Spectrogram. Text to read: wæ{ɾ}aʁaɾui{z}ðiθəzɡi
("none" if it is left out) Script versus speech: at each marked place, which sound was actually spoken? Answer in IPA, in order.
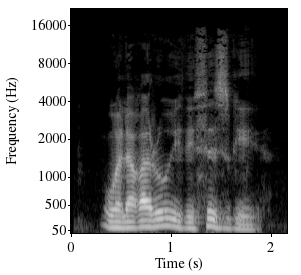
l, none

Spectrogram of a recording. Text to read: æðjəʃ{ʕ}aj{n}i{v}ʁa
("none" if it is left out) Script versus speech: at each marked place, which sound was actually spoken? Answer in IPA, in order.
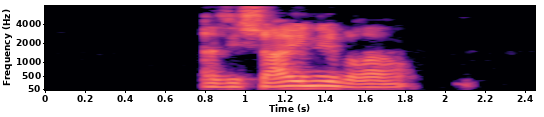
ʕ, n, v

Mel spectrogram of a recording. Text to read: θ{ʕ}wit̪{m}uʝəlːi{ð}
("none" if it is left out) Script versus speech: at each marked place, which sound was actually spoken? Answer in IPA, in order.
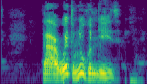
ʕ, n, ð

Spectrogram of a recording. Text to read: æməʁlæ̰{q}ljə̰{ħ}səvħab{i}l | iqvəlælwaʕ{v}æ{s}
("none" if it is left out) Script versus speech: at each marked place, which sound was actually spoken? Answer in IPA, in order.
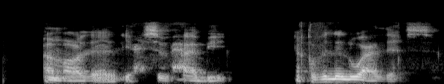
none, ħ, i, ð, s

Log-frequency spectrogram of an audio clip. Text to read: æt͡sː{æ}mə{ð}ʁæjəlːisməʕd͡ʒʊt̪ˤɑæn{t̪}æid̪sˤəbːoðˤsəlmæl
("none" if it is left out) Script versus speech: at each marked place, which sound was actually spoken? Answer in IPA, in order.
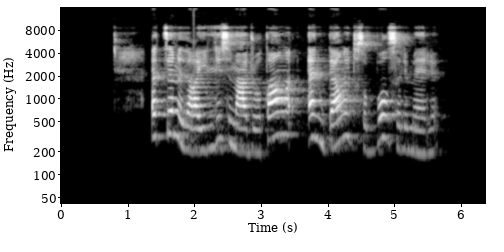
æ, ð, d̪

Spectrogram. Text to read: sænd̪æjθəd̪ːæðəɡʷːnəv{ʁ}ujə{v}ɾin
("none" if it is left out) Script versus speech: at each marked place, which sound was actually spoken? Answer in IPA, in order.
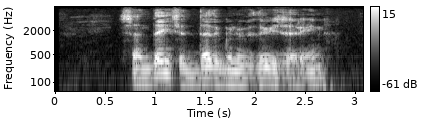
ð, z

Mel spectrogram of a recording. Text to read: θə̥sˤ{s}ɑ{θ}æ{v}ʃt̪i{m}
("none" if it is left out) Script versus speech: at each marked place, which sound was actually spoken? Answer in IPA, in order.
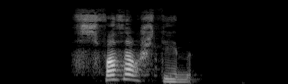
f, θ, ʁ, m

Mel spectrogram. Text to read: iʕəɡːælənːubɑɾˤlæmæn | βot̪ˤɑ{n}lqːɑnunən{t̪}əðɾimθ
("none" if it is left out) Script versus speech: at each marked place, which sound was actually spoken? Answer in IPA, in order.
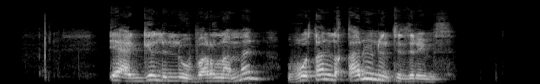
n, t̪

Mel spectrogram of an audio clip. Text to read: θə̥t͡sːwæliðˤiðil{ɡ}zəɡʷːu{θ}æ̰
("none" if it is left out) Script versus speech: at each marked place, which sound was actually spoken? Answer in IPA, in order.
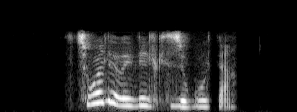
k, θ

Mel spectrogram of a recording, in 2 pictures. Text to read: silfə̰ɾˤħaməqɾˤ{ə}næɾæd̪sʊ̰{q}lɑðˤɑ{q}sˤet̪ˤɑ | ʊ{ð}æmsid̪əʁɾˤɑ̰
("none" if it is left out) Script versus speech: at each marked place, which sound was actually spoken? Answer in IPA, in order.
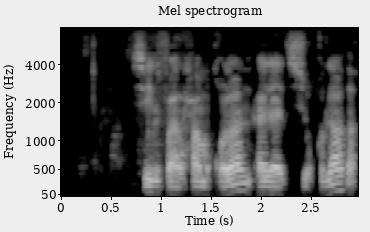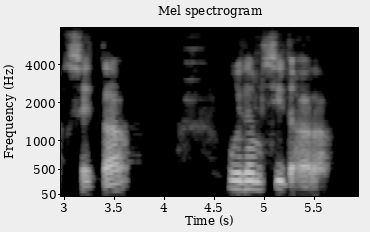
ɑ, q, q, ð

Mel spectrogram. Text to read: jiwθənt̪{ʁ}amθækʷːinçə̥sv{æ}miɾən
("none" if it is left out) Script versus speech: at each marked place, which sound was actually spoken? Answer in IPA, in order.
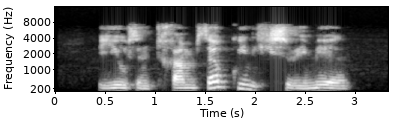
χ, i

